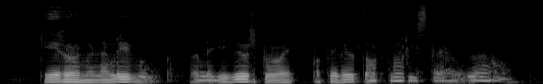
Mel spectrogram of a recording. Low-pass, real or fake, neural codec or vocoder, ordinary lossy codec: none; fake; codec, 44.1 kHz, 1.7 kbps, Pupu-Codec; none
